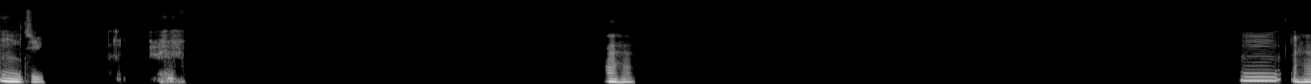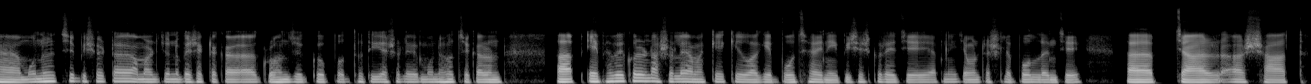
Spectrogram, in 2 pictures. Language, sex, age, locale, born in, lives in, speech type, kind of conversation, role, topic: Bengali, male, 20-24, bn-BD, Bangladesh, Bangladesh, conversation, advice, user, শেয়ার করা জায়গায় দৃশ্যমান ও অদৃশ্য বিঘ্ন থাকলেও আমি কীভাবে মনোযোগ ধরে রাখতে পারি?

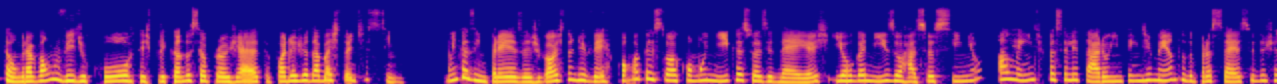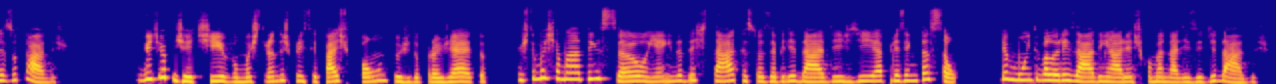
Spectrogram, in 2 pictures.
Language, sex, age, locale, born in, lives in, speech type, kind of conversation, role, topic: Portuguese, female, 20-24, pt-BR, Brazil, Italy, read, expert-assistant, expert, Como usar plataformas digitais para aprender novas habilidades e montar um portfólio?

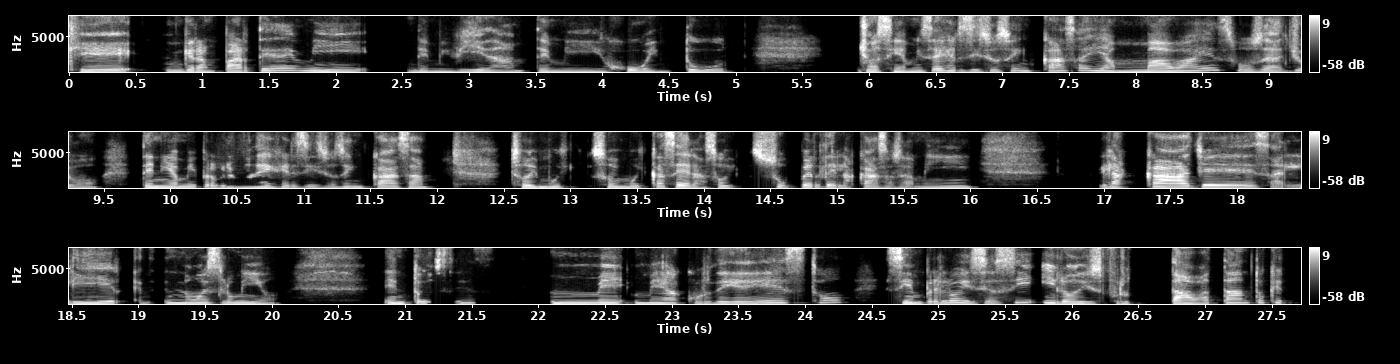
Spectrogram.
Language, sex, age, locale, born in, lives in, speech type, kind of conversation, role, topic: Spanish, female, 45-49, es-CO, Colombia, Italy, conversation, advice, user, ¿Qué dificultades tienen para incorporar hábitos saludables en familia cuando cada quien tiene horarios distintos?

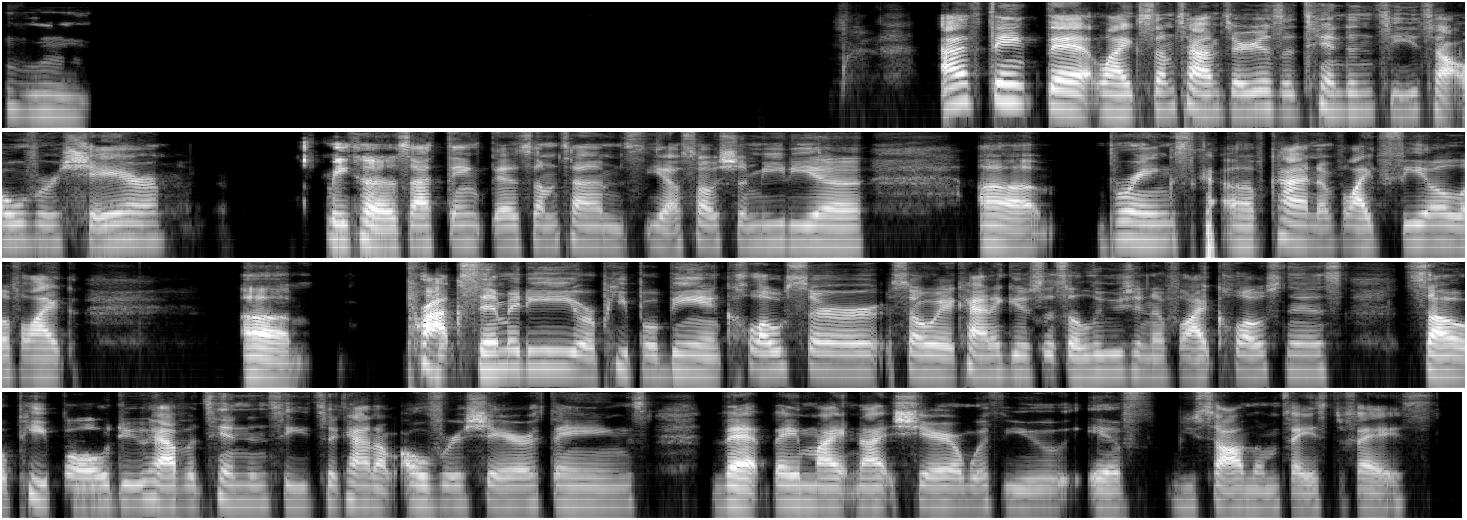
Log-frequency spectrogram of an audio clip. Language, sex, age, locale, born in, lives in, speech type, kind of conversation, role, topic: English, female, 50-54, en-US, United States, United States, conversation, podcast, guest, How has social media influenced the way we communicate and connect with others?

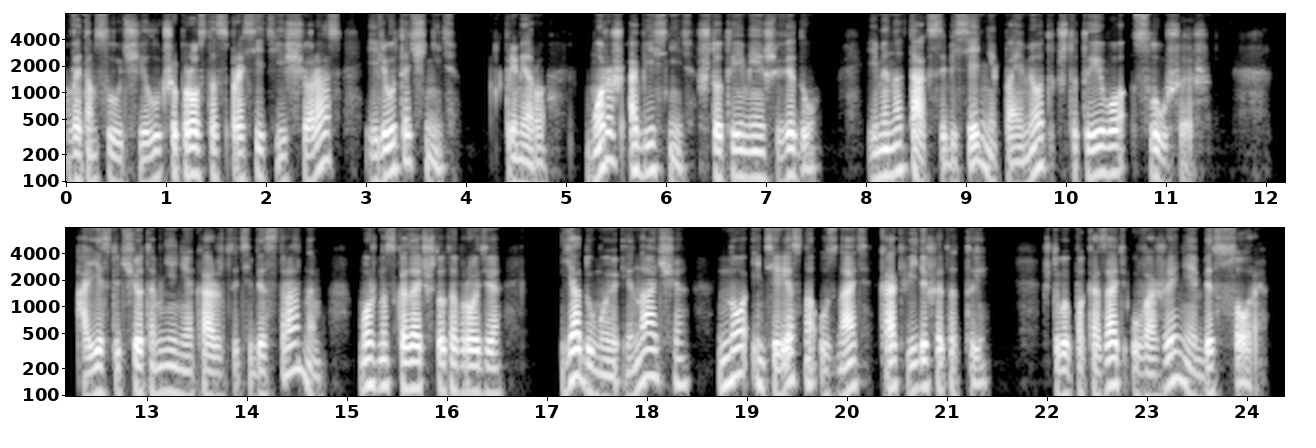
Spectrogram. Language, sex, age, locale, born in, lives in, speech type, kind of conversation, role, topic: Russian, male, 45-49, ru-RU, Ukraine, United States, read, expert-assistant, expert, Почему важно уважать мнение других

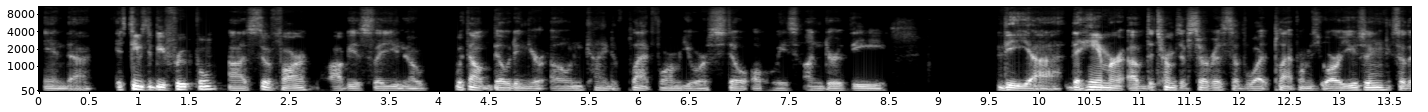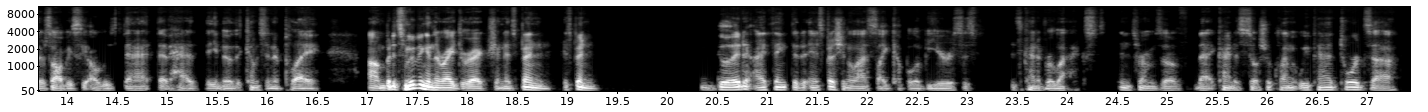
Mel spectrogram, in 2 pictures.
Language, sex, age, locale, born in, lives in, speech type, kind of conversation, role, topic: English, male, 25-29, en-US, United States, United States, conversation, advice, user, How can I express my feelings more openly?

